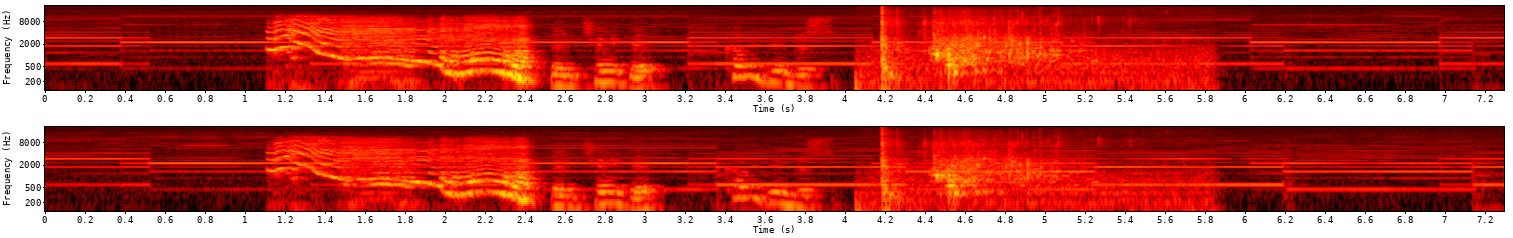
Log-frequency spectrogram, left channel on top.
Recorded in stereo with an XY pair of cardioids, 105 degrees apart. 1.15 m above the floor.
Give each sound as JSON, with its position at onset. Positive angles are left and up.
{"t": 1.1, "sound": "a cupboard door", "azimuth_deg": 35, "distance_m": 1.4}
{"t": 2.5, "sound": "a man speaking", "azimuth_deg": 45, "distance_m": 2.0}
{"t": 4.0, "sound": "a splash", "azimuth_deg": 35, "distance_m": 0.6}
